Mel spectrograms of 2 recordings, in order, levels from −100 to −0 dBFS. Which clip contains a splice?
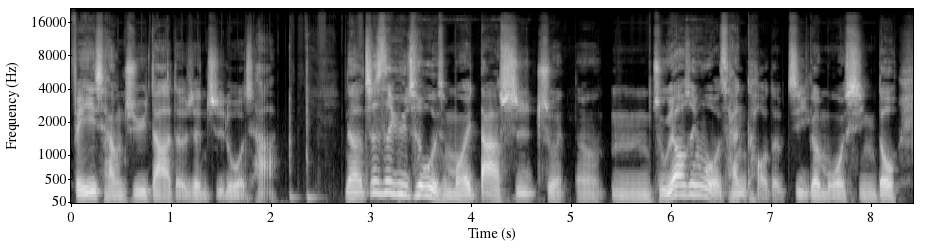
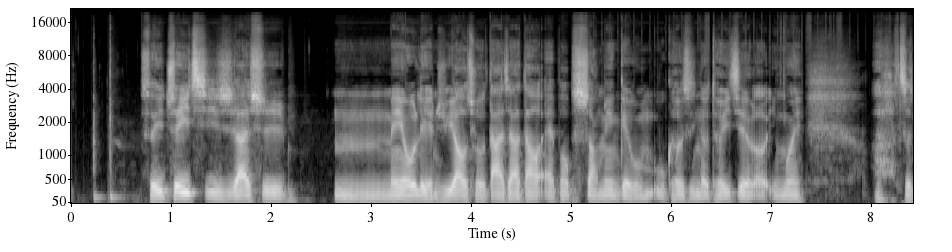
second; 1 cut; at 5.0 s

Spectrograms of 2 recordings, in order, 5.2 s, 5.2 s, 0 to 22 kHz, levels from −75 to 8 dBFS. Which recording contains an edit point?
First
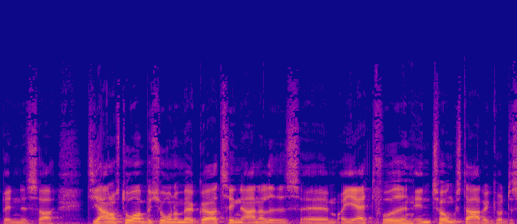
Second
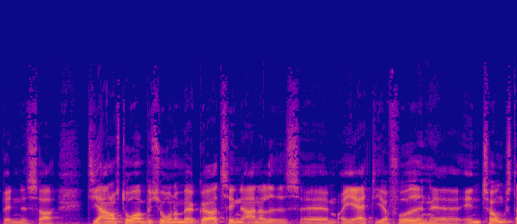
first; 2 cuts; at 3.7 s, 4.1 s

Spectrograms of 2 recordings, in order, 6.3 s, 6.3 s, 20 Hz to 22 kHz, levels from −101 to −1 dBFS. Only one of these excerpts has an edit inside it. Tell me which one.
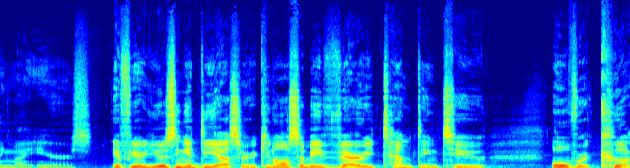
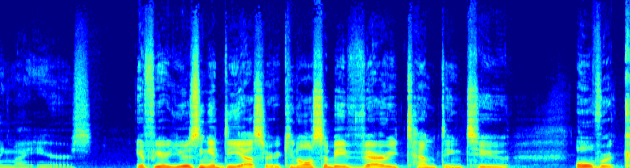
first; 1 cut; at 1.0 s

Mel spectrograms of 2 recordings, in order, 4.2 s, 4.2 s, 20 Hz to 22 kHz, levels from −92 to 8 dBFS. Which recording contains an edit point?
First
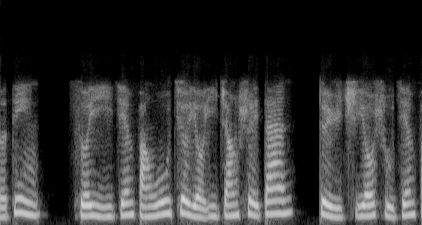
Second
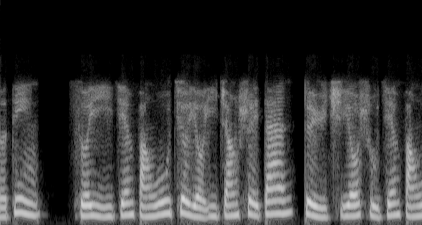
second; 1 cut; at 3.0 s

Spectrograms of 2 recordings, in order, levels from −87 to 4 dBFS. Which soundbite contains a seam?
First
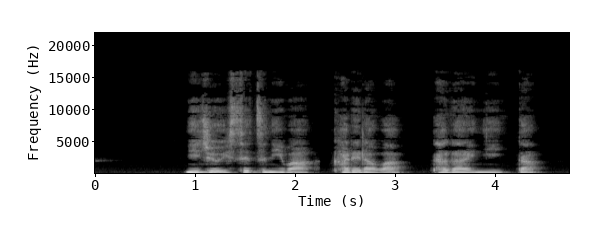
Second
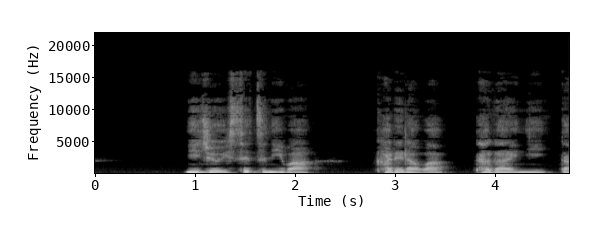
first; 1 cut; at 2.3 s

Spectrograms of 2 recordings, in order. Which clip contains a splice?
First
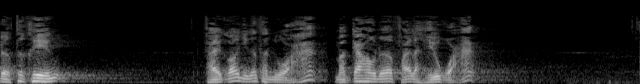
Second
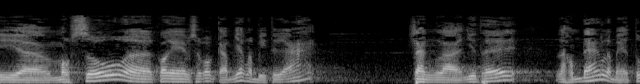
first; 1 cut; at 3.3 s

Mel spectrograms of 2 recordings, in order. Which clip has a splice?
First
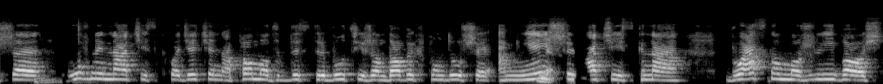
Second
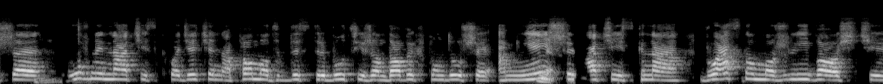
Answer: second; 1 cut; at 6.9 s

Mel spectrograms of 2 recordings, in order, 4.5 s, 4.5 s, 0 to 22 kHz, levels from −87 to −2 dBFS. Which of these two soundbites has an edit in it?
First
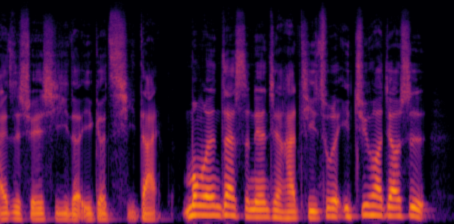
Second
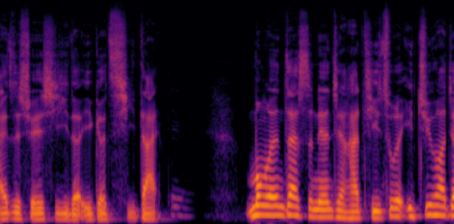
first; 1 cut; at 1.7 s

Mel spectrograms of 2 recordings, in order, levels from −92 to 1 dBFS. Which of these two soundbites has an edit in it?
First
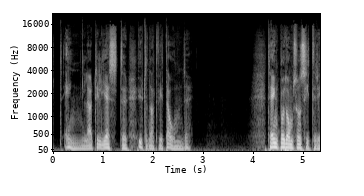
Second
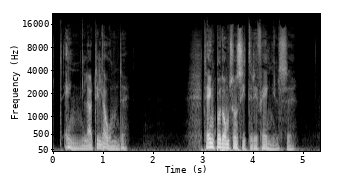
second; 1 cut; at 1.0 s

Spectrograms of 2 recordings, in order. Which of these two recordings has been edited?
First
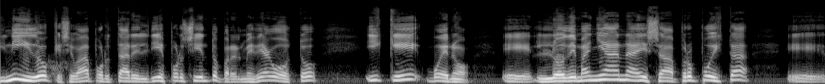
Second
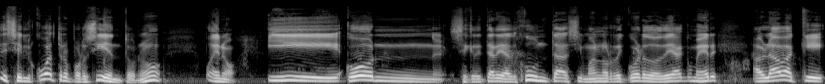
second; 2 cuts; at 3.4 s, 4.5 s

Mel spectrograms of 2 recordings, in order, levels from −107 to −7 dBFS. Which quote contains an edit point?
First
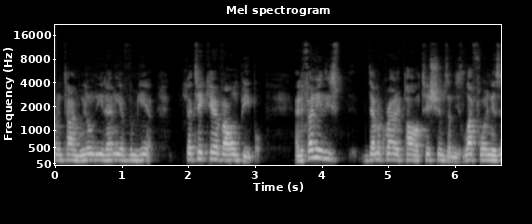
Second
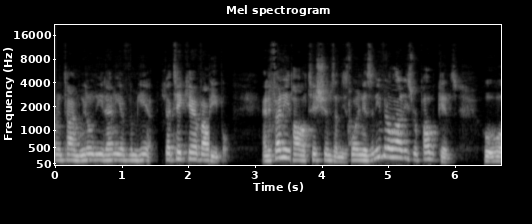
second; 4 cuts; at 1.5 s, 2.3 s, 3.5 s, 4.4 s

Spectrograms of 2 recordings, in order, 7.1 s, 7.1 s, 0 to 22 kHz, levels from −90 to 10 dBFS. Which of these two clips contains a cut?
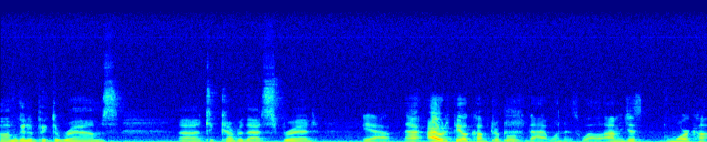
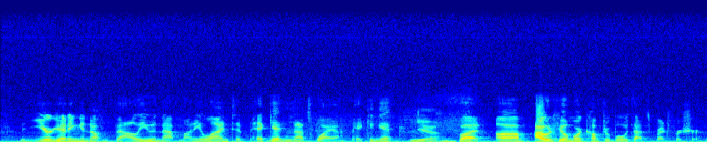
first; 1 cut; at 5.2 s

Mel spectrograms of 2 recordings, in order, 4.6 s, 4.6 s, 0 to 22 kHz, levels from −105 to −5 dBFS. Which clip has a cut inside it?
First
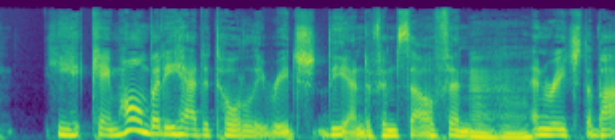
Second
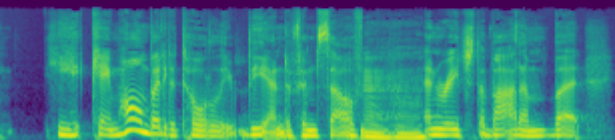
second; 3 cuts; at 1.2 s, 1.8 s, 2.7 s

